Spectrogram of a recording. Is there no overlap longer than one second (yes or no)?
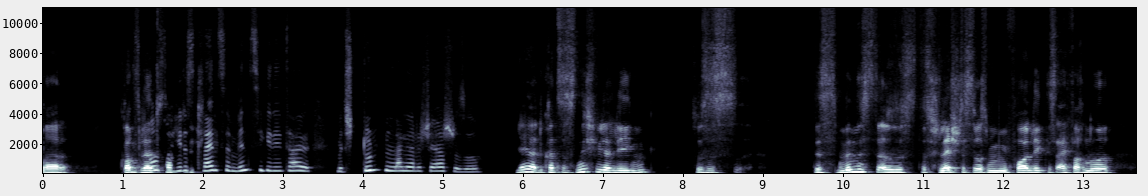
yes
